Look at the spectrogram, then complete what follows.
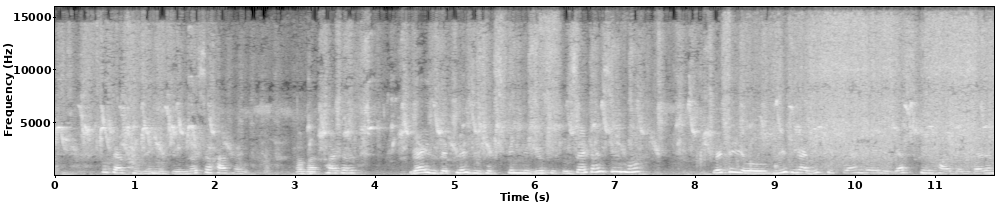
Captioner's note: birds Chirping 😍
